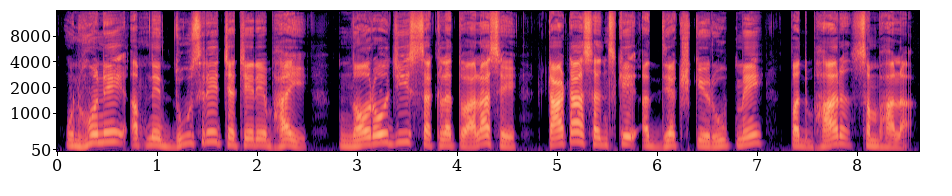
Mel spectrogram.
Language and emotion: Hindi, neutral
